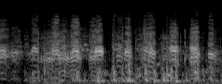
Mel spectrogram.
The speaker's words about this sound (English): Morgan Gold heads to what he calls the quack house to let out his flock. Release the quackers!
